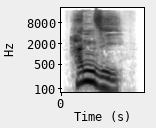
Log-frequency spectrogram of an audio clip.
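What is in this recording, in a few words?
"Hansi", German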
